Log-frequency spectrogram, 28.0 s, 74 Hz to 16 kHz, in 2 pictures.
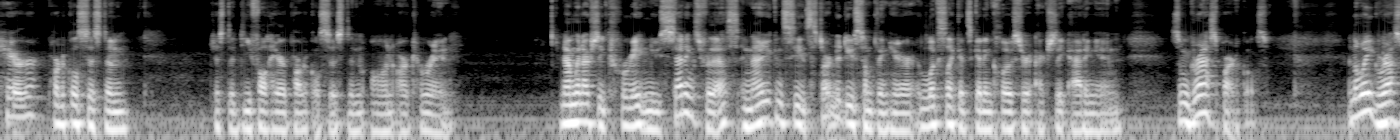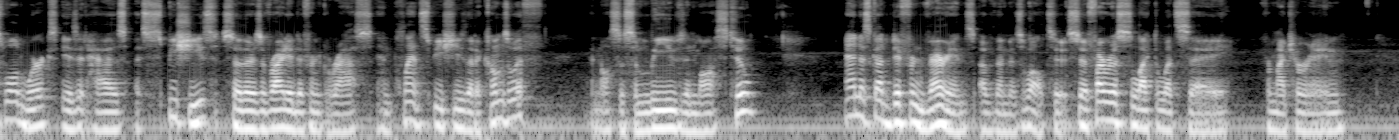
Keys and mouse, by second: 6.0 click, 10.0-11.2 middle drag, 15.8-22.4 drag, 24.2 click, 25.3-27.9 drag.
